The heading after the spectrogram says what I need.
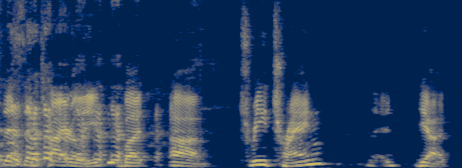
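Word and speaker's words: Thuy Trang: Okay, and I'm not sure how to pronounce this entirely, but Tree Trang? Yeah, Twee Trang, who played Trini on Power Rangers.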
